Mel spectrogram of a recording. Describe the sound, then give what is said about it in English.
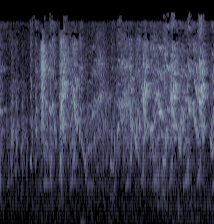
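Crimson rosellas by a beach call: a busy run of harsh, squawking parrot notes and chatter, loud and fairly continuous over a few seconds, with no one talking. “Crimson rosellas are found in southeastern Australia.”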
